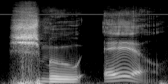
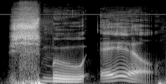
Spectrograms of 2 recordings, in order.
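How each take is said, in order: First: The first two consonants form a tight cluster. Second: The first two consonants form a tight cluster.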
